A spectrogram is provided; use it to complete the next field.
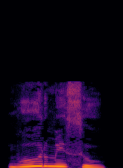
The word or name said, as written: ಘೂರ್ಮಿಸು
